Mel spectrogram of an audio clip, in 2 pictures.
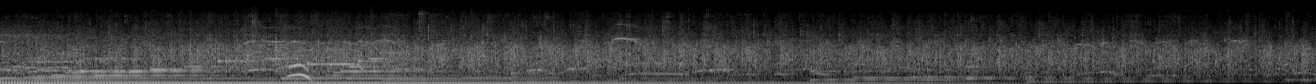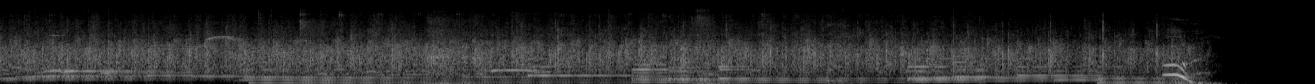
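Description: Audience applauding over held instrumental chords as a live gospel song ends. The sound cuts off abruptly about a second before the end.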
